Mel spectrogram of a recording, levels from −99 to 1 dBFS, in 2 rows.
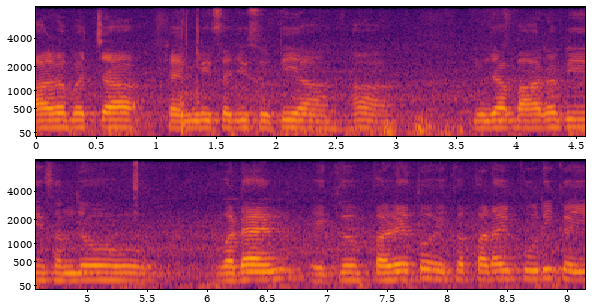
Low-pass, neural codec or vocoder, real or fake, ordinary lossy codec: none; none; real; none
